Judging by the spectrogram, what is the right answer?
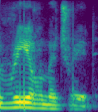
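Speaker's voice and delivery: Real as plain English "reel"; anglicized pronunciation. Shown as a demonstration. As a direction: make "Real" rhyme with "feel". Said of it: "or number two".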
